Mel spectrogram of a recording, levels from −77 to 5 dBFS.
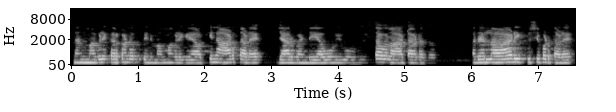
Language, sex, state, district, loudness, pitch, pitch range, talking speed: Kannada, female, Karnataka, Shimoga, -16 LUFS, 195 Hz, 190-210 Hz, 145 wpm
